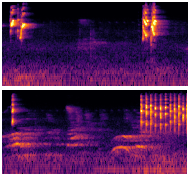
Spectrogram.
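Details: Lovebird singing with piercing rasping chirps, softer lower warbled notes in between, and a fast buzzy chatter at the close.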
